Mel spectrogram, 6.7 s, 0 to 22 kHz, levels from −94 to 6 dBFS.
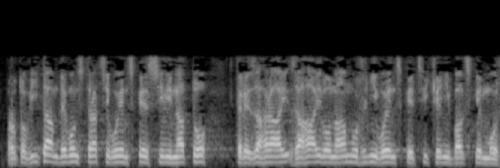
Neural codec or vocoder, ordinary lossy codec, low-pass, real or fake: none; none; 5.4 kHz; real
